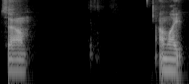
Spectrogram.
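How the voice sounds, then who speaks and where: Stuffy-nosed man reacting slowly. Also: low-pitched. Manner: blunt, opinionated, excitable. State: stuffy nose from a sinus infection. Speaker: video creator reacting to a stream. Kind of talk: casual reaction commentary.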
